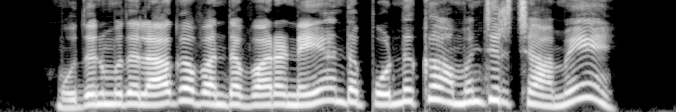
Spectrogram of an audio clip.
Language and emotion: Tamil, surprised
